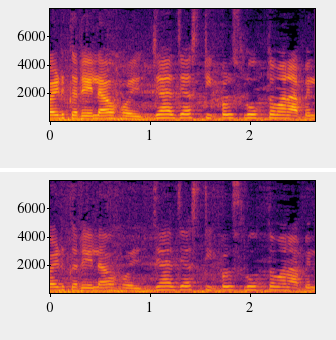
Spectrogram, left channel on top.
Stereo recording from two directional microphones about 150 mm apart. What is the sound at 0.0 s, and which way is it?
Speech, 10° left (ahead or behind).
